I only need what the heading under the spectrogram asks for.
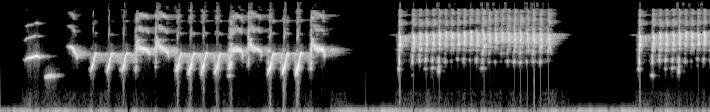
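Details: Cucak cungkok, or orange-bellied leafbird, in a tutor recording for competition birds. Its lively runs of quick descending chirps give way to long dense buzzy trills, each lasting about a second and a half.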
